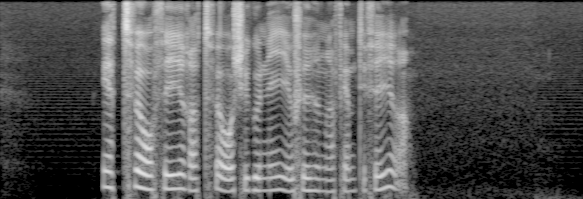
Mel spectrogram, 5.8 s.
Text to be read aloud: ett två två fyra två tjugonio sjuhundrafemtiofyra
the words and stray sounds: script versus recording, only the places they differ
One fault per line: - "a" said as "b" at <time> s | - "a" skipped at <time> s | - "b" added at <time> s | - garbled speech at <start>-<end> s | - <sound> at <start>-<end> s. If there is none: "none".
- "två" skipped at 1.5 s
